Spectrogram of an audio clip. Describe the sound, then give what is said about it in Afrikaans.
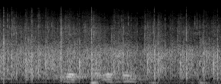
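Steady audience applause for young people, a dense wash of many hands clapping at an even loudness for a couple of seconds, with faint voices mixed in underneath. “Ek ons vir jong mense net 'n groot hande klapje vir hulle om geleef te bydra.”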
